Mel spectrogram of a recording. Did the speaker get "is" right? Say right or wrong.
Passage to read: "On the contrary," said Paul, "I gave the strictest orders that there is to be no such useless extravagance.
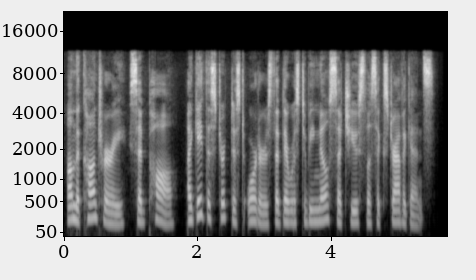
wrong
